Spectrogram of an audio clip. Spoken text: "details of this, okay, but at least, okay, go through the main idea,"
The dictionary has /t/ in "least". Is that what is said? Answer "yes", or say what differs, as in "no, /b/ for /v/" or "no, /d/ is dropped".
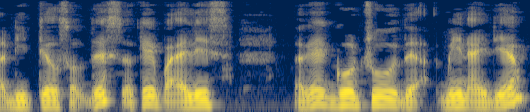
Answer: yes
